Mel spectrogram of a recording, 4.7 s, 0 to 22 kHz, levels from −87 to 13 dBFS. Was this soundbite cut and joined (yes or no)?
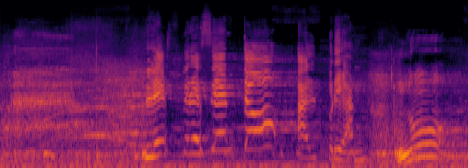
yes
